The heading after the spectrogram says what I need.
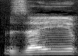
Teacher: یہاں پہ یا لین ہے، یا ساکن پہلے زبر ہے، اس کو نرم پڑھا جائے گا.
